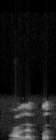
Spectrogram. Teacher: Karena diwakofkan maka dipantulkan. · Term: qalqalah kubro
